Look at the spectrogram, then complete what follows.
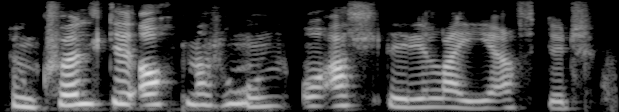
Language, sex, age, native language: Icelandic, female, 11, Icelandic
